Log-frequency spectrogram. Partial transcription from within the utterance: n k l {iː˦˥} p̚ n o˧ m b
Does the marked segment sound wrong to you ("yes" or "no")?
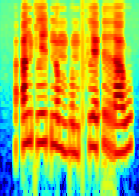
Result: yes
